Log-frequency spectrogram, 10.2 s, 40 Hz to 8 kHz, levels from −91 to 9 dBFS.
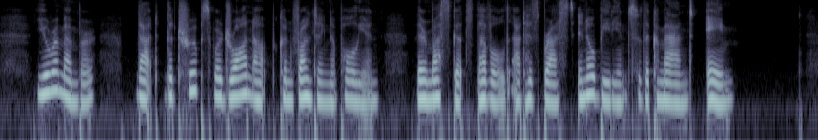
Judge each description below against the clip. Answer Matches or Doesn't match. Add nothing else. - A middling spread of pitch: Doesn't match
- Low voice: Doesn't match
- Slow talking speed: Matches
